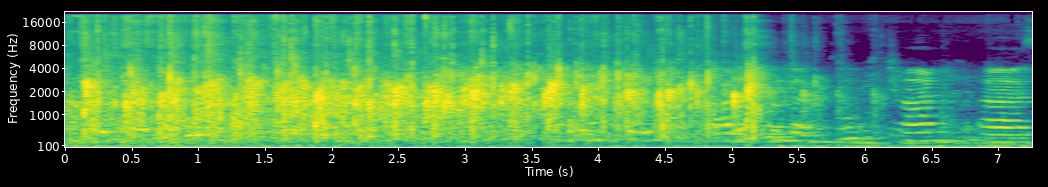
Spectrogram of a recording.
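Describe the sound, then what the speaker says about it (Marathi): Loud, dense applause from a lecture audience at an Ayurveda and Panchakarma talk, sustained for about five seconds before fading as a voice begins speaking. "जोरात टाळ्या."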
